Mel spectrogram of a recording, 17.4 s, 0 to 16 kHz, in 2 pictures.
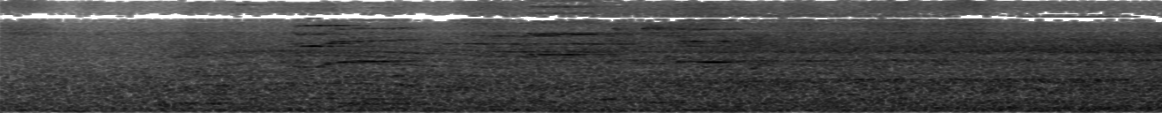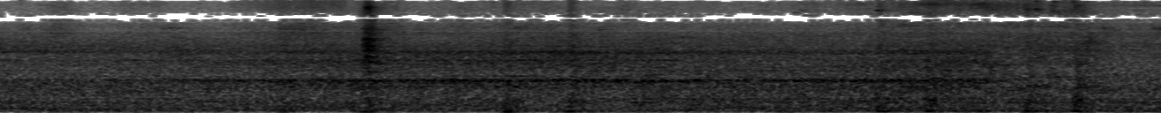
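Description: JR East E655 series 'Nagomi' electric train pulling out of a station platform, its rolling noise gradually growing louder as the cars pass and gather speed. A few short high wheel squeals sound in the first seconds, and in the second half the wheels thump over rail joints more and more often.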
